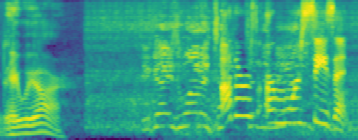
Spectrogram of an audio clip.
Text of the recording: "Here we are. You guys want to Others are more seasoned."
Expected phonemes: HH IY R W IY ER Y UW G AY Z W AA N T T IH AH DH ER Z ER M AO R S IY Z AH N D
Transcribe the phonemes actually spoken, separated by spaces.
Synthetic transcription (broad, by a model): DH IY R W IY ER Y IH G AY Z W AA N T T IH AH DH ER Z ER M AO R S IY Z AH N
